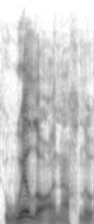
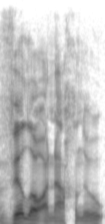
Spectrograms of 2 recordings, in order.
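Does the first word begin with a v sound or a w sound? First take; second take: w; v. First: The first word begins with a w sound. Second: The first word begins with a v sound. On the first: "it's willo anachnu" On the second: "instead of vilo anachnu"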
